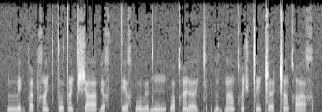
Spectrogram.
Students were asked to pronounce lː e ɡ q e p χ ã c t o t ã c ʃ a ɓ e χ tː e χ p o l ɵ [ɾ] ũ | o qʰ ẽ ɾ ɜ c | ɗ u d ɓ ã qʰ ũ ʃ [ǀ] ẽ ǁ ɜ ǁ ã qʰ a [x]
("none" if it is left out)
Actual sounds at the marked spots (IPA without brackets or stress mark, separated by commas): d, ǀ, χ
